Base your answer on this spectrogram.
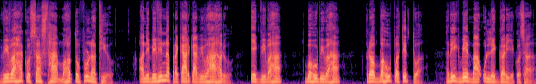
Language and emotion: Nepali, neutral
